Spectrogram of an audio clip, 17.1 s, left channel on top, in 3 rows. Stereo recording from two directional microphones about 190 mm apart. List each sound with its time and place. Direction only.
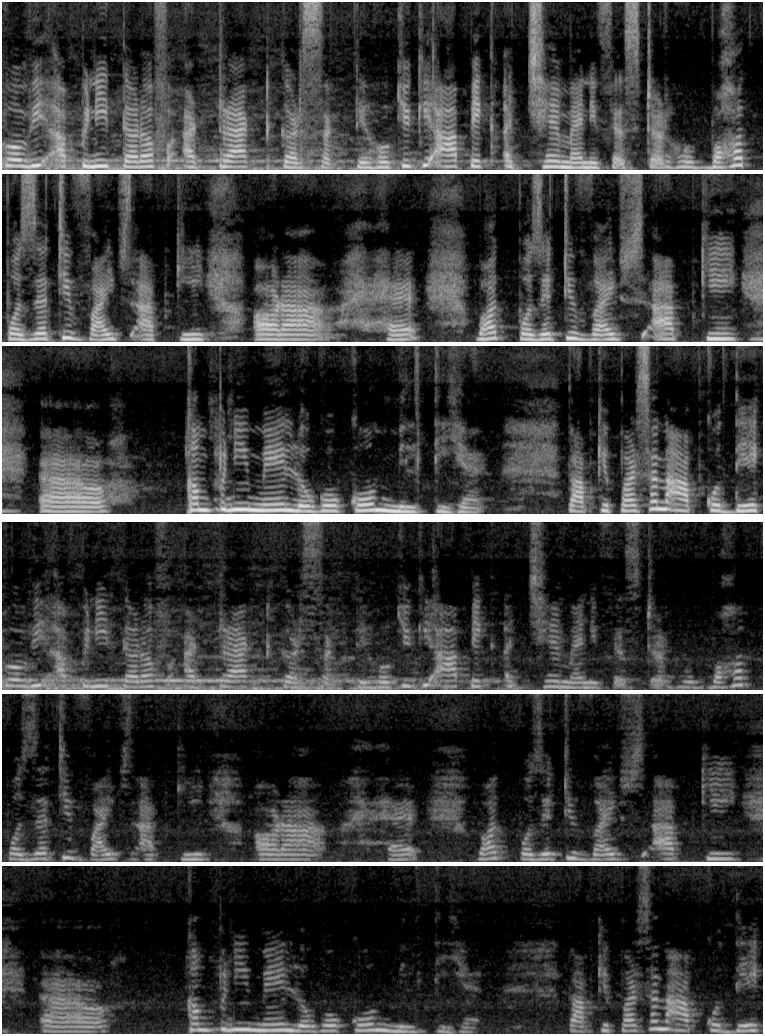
0.0 s a woman's voice: 50° left (ahead or behind)
15.6 s a woman's voice: 45° left (ahead or behind)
